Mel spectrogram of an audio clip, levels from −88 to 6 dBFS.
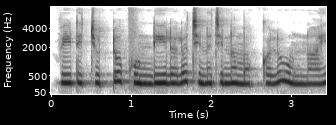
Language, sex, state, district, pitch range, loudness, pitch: Telugu, female, Telangana, Hyderabad, 265-280 Hz, -14 LUFS, 270 Hz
